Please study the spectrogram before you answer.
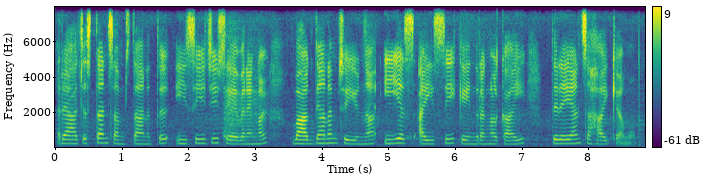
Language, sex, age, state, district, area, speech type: Malayalam, female, 18-30, Kerala, Alappuzha, rural, read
